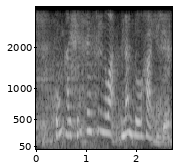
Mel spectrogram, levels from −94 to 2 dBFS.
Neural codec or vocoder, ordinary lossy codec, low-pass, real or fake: codec, 16 kHz, 2 kbps, X-Codec, WavLM features, trained on Multilingual LibriSpeech; none; 3.6 kHz; fake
